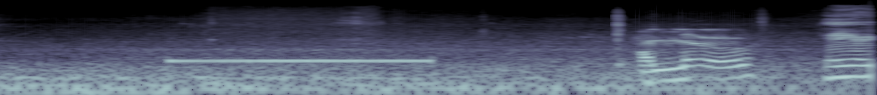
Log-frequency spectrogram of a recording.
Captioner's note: phone rings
